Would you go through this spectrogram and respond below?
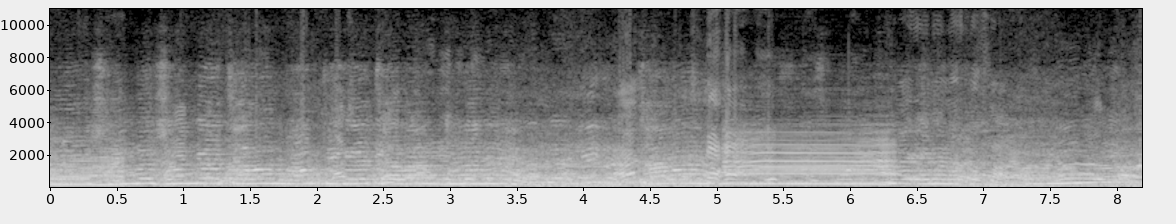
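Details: Friesian and crossbred bull calves at the Raniganj cattle market in Dinajpur on 28 November 2024: long, steady, low mooing, one near the start and a second, longer moo midway, over constant crowd chatter and bargaining voices.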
